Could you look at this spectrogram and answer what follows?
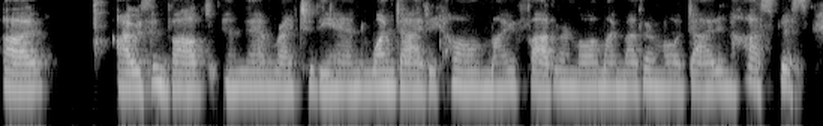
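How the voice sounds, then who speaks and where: A woman speaks at medium pitch and a moderate pace. Her somewhat breathy voice stays monotone and flat. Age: 80s+. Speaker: class participant. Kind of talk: casual introduction. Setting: video call.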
